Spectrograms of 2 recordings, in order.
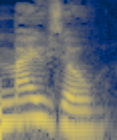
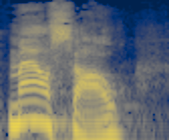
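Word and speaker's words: Mousehole: Polly and I spent a week in Mosul, I'll say it correctly, rather than you would have gone. – Mosul. – There we go. Yeah, and we visited... – I lived in Cornwall, I know it's Mosul.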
